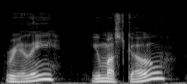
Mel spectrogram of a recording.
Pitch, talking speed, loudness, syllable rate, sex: 175 Hz, 95 wpm, -17 LUFS, 3.6 syllables/s, male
